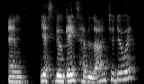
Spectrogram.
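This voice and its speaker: A woman speaks with a Swedish accent. Her pitch is medium. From Sweden. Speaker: leadership coach. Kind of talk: live stream interview.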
